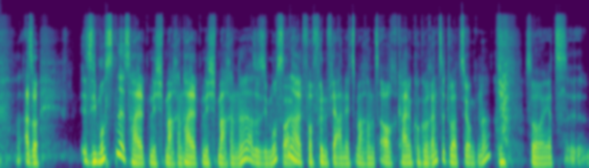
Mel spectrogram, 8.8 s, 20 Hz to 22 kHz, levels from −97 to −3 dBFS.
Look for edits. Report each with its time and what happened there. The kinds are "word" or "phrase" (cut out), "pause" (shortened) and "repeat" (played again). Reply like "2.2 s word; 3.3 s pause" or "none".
1.1 s pause; 2.7 s repeat; 5.6 s word; 5.9 s word; 7.1 s word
